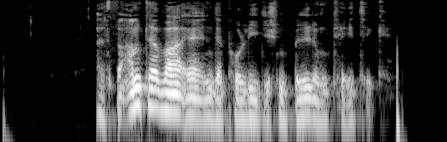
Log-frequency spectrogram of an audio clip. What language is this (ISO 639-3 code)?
deu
